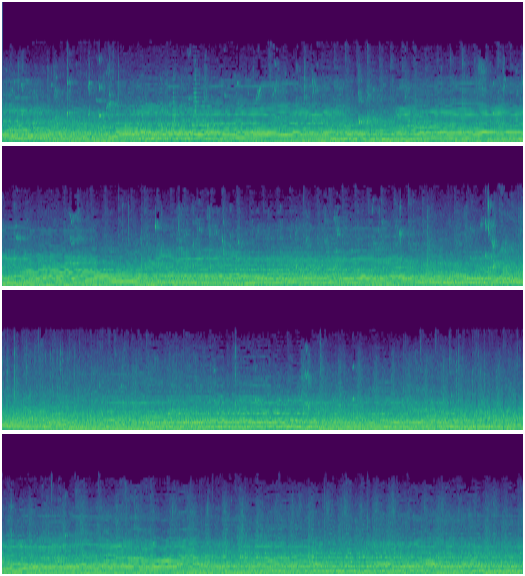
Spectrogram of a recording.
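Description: Basketball game on a hardwood court: the ball bouncing amid steady crowd noise in a large hall. Over it, several sustained horn-like tones at different pitches overlap, each held for seconds at a time.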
